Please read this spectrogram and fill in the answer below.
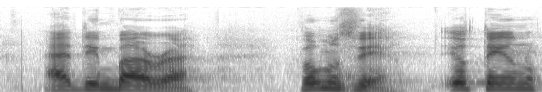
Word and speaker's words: Edinburgh: A pronúncia, você notou? Edinburgh. Edinburgh.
